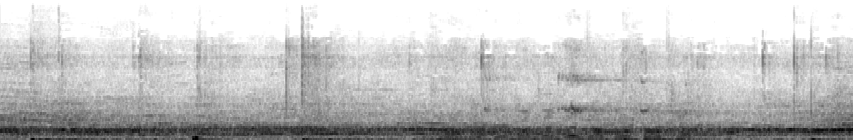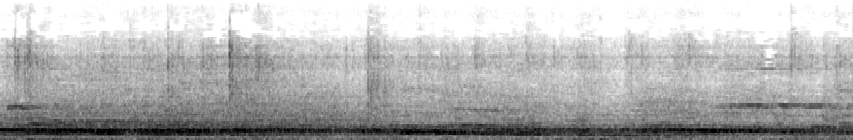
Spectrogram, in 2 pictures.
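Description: Volleyball rally in a large hall: sharp ball hits about a second in and several more after, over the steady chatter and shouts of players and spectators. The voices swell around the middle, with a long falling call near the end as the point is won.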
